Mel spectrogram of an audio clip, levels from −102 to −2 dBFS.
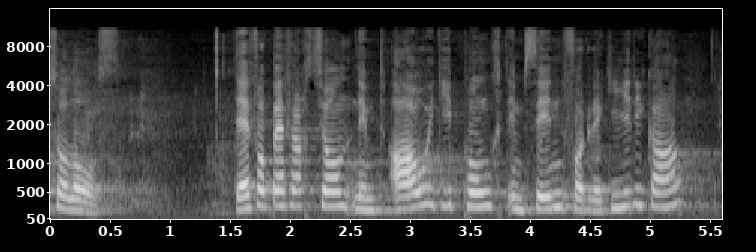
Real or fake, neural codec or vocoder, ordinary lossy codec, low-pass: fake; vocoder, 24 kHz, 100 mel bands, Vocos; none; 10.8 kHz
